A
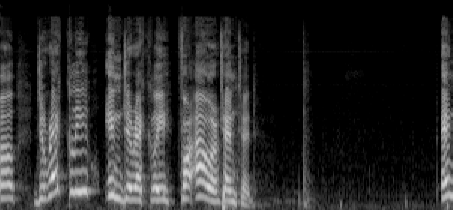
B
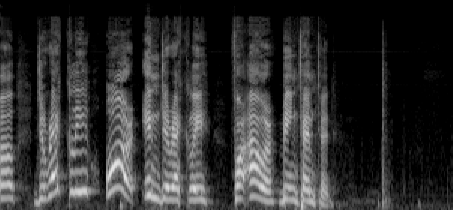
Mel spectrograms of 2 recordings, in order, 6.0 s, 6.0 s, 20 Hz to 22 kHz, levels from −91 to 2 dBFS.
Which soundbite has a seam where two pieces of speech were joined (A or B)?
A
